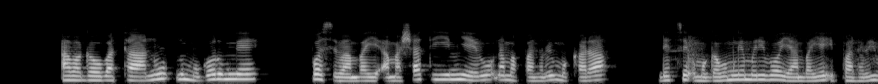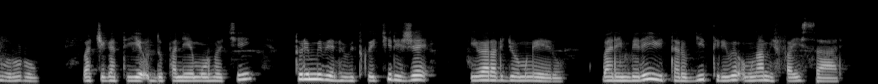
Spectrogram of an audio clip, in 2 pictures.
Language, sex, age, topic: Kinyarwanda, female, 25-35, health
